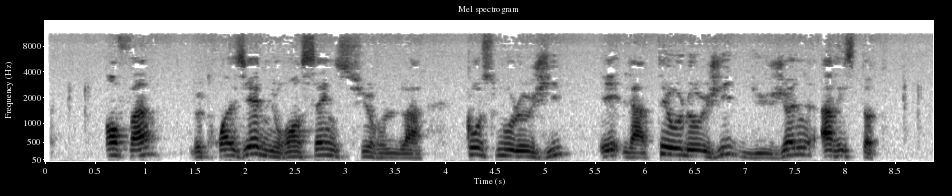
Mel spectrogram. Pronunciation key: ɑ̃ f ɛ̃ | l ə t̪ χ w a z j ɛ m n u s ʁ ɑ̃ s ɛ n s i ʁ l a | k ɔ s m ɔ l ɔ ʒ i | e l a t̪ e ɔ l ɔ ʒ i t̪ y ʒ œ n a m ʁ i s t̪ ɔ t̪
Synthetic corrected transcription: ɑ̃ f ɛ̃ | l ə t̪ χ w a z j ɛ m n u ʁ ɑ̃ s ɛ ɲ s y ʁ l a | k ɔ s m ɔ l ɔ ʒ i | e l a t̪ e ɔ l ɔ ʒ i d̪ y ʒ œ n a ʁ i s t̪ ɔ t̪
